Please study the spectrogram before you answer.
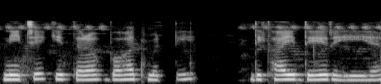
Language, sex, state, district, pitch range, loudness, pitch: Hindi, female, Uttar Pradesh, Lalitpur, 215-230 Hz, -15 LUFS, 225 Hz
